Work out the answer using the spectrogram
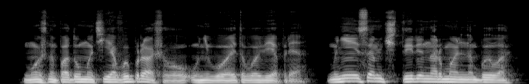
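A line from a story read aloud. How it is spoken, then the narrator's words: Displeased grumble. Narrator (Russian): недовольно пробурчал Дмитрий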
